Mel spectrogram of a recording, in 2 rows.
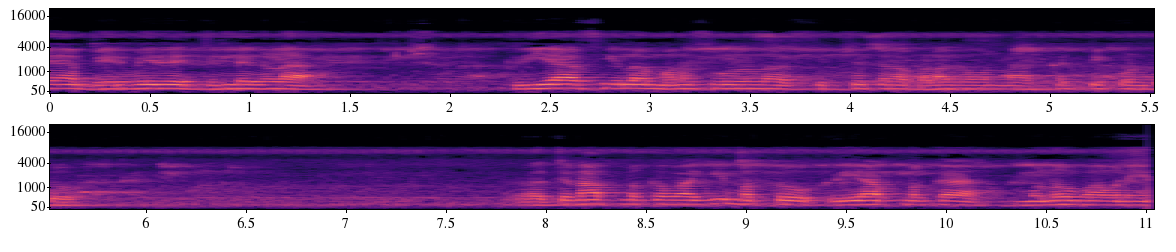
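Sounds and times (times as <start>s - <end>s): man speaking: 0.0s - 6.6s, 7.8s - 11.0s
crickets chirring: 0.0s - 11.0s.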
